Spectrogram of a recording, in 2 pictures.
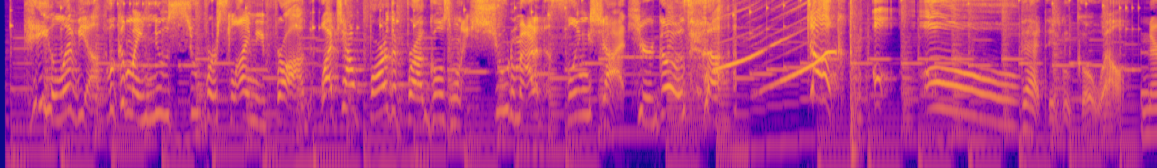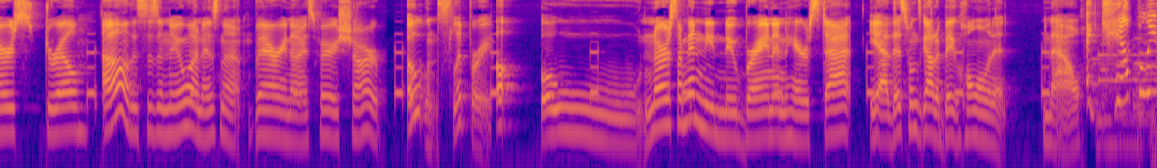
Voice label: Animation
